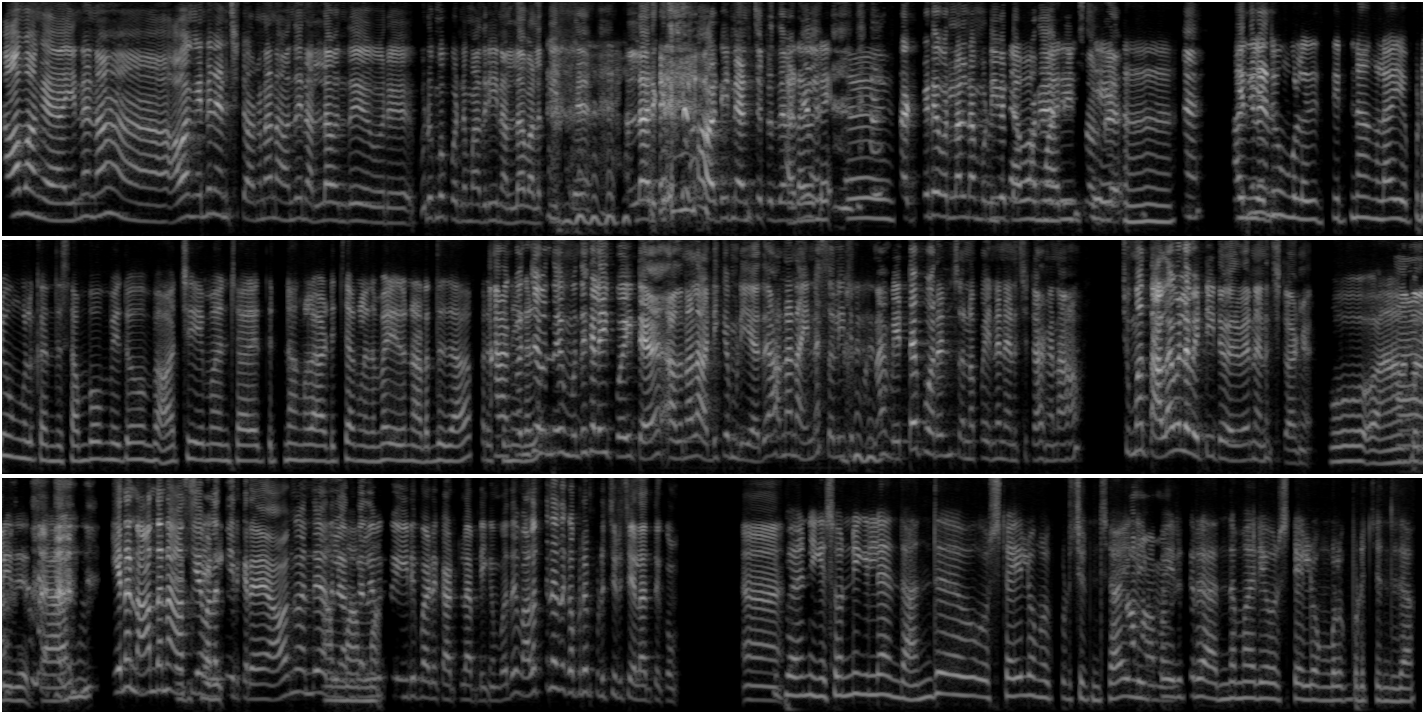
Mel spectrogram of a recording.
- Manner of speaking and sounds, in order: laugh; laughing while speaking: "நல்லா இருக்கிறேன் அப்பிடின்னு நினைச்சிட்டு இருந்தவங்க … அ எகன என்ன"; chuckle; laugh
- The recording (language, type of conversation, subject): Tamil, podcast, வயது கூடுவதற்கேற்ப உங்கள் உடை அலங்காரப் பாணி எப்படி மாறியது?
